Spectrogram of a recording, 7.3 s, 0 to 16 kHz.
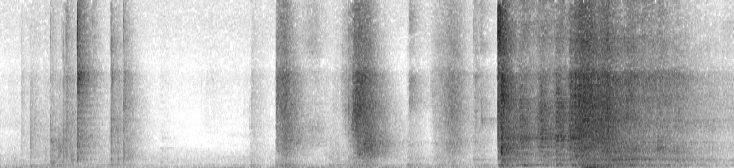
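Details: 1983 Jeep Scrambler barn find, sat 4–5 years, gas poured down the carburetor: uneven cranking bursts, then a brief rough roar of about five seconds that fades; won't keep running, owner unsure if underfuelling or flooding.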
